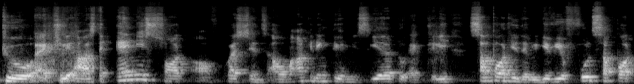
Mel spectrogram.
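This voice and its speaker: Lively intonation marks a man's fairly high-pitched delivery in a plain, everyday voice. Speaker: college representative. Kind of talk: webinar presentation.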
